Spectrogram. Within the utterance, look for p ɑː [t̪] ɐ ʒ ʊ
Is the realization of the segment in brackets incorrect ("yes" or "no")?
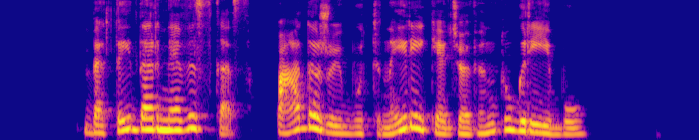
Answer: yes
